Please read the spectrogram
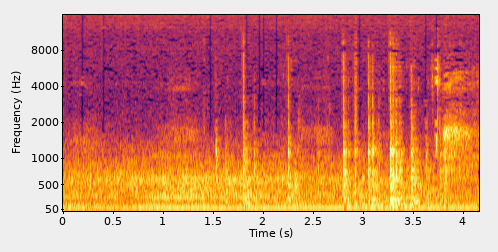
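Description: Handling a small spotted sea trout and its hook while unhooking it: a run of short clicks and taps from about two seconds in, over a steady low background hum.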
